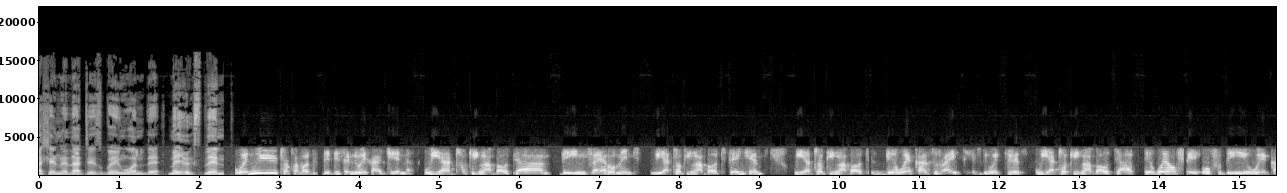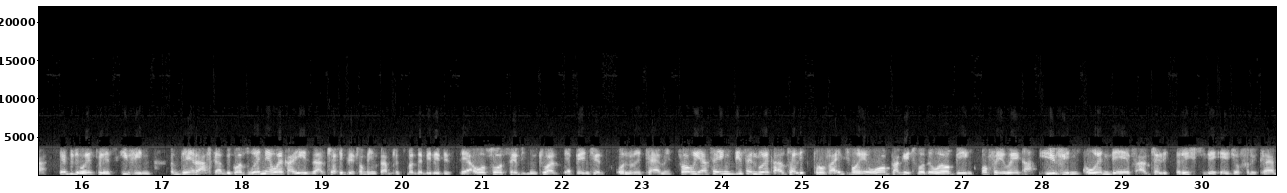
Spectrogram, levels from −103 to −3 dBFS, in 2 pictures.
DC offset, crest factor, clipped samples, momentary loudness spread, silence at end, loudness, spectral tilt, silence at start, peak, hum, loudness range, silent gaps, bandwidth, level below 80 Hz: under 0.1%; 16 dB; under 0.1%; 6 LU; 0 s; -16 LUFS; -4.5 dB/octave; 0 s; 0 dBFS; none; 2 LU; none; 13 kHz; -66 dBFS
